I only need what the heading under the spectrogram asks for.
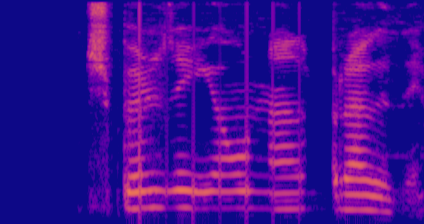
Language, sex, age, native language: Icelandic, female, 7, Icelandic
